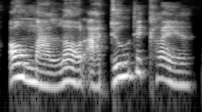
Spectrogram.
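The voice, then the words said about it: Put-on Southern belle accent. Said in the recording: “really strong Southern American accent ... I love that accent ... Southern Belle kind of thing with a wonderful accent”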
